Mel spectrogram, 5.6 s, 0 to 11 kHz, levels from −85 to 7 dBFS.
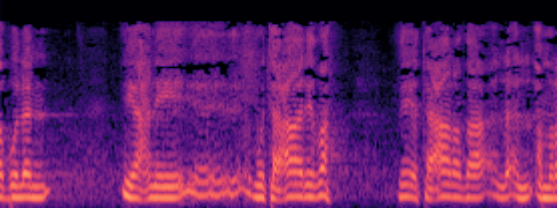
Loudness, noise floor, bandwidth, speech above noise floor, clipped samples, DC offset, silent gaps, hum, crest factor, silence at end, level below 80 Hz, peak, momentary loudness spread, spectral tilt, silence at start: -20 LUFS; -47 dBFS; 8 kHz; 28 dB; under 0.1%; under 0.1%; none; none; 14 dB; 0 s; -56 dBFS; -6 dBFS; 7 LU; -6 dB/octave; 0 s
